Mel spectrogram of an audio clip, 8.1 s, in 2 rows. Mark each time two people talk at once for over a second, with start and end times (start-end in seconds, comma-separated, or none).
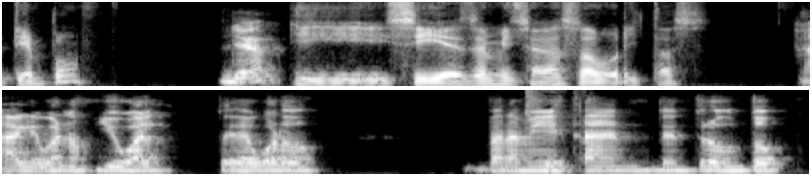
none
